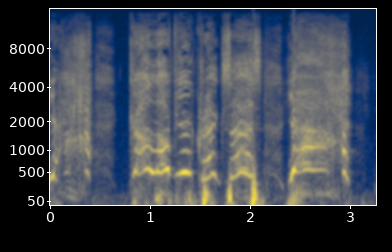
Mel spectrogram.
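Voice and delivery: thrilled, high, drawn-out excited yell. Recalling cheering for crixus at 1 a.m. while watching: retelling excited screaming. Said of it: "I was just like screaming".

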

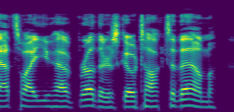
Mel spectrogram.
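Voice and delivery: subdued passive-aggressive. Imitating a movie mom brushing off her kids: imitating a subdued passive-aggressive mom. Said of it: "in a really subdued, like, passive-aggressive way".

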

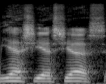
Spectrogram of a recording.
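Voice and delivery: high, loud, triumphant, joyful scream. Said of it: "and I scream".

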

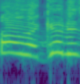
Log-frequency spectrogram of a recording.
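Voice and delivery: put-on full-on whine, high-pitched. Retelling calling his mom about a letter from the IRS, retelling own past whining. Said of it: "And I'm just whining".

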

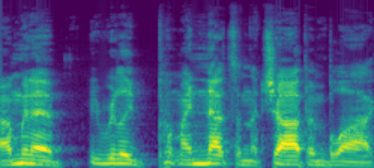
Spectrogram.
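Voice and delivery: ordinary talk

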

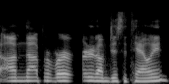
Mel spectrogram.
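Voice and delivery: plain

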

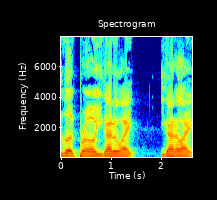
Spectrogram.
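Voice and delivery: yelling loudly.

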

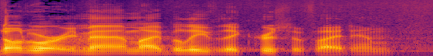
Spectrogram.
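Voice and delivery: unruffled, calm, even-toned voice. Telling a story of an elevator complaint, voicing the reply from the back, quiet and calm. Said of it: "a quiet, calm voice responded".

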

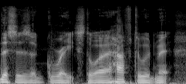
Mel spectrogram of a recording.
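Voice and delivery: said with sarcasm. Presenting the news and introducing the first story, sarcastic. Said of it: "Can you hear the sarcasm in my voice?".

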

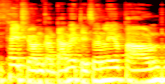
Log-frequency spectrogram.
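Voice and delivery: Indian-accented voice. A podcast host urges listeners to support the show on Patreon, Indian accent. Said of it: "You sound Indian now".

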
